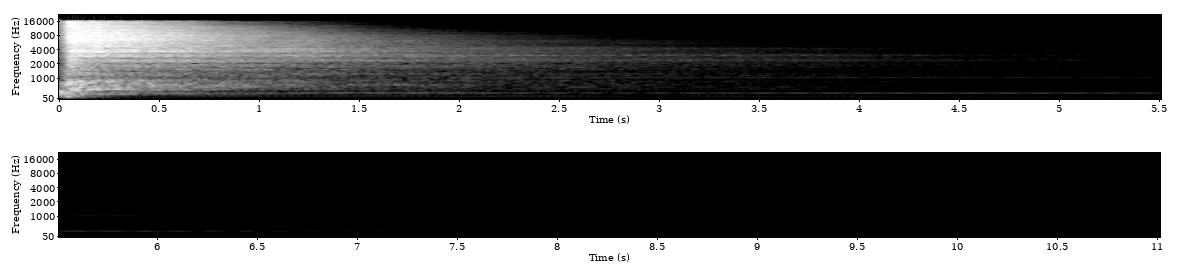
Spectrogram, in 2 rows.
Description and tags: Marching Hand Cymbal Pair Volume 24
This sample is part of a multi-velocity pack recording of a pair of marching hand cymbals clashed together.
